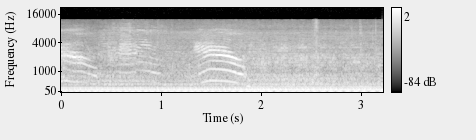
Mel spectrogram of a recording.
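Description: A cat meows twice, a short call and then a longer rising and falling one, close and clear over a steady low mechanical hum.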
